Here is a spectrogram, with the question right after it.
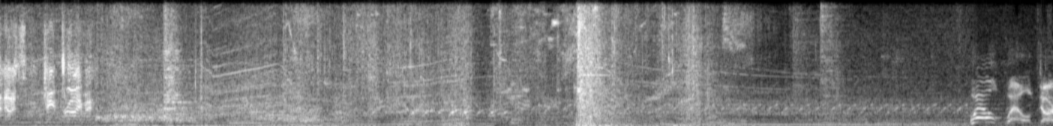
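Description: A car engine roars steadily during a video game chase, with rising and falling revs, a heavy impact near the middle and shouting voices over the driving noise.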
